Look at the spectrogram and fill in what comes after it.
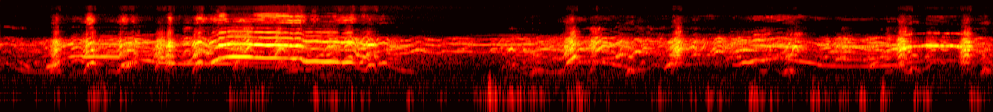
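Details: Coyotes in a group chorus: overlapping wavering howls and rapid high yips, many voices at once sliding up and down, with sharp barks scattered through the tangle.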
